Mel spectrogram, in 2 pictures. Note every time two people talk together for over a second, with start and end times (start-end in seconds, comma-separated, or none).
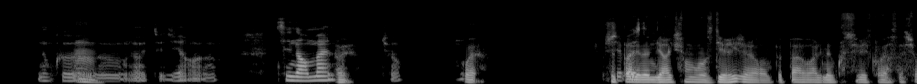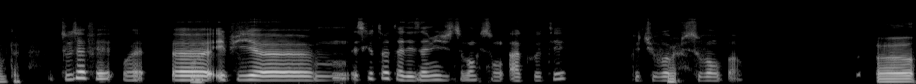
none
